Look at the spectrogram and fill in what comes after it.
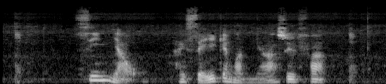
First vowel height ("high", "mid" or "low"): high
